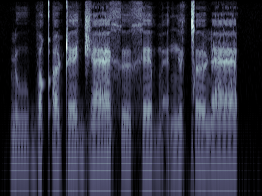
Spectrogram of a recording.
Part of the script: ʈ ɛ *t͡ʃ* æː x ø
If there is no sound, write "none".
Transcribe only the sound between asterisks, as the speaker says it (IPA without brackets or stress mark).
d͡ʒ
